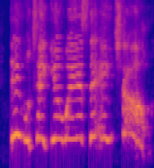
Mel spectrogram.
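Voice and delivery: high, fast indignant yell; outraged shout. Real, not acted. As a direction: blurt it out in disbelief. Outraged punchline.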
